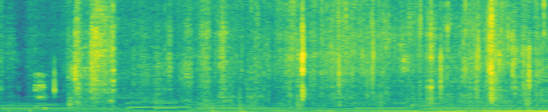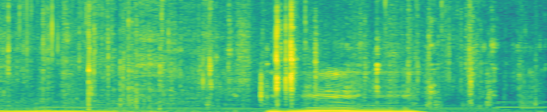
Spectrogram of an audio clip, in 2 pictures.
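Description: Background music with steady sustained notes. Over it a man hums with his mouth full while eating: a long low 'mmm' in the middle, and a shorter 'mmm' near the end that rises and falls in pitch.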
